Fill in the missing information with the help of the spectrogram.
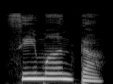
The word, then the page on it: ಸೀಮಾಂತ: sīmānta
